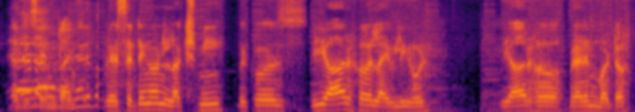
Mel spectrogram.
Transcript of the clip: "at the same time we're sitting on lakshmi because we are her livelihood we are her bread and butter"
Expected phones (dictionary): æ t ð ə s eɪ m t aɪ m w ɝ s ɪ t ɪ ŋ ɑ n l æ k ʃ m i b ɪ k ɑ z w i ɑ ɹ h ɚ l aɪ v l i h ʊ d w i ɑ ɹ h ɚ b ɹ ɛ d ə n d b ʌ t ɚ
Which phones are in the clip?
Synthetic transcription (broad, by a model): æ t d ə s eɪ m t aɪ m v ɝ s ɪ t ɪ ŋ ɑ n l æ k ʃ m i b ɪ k ɑ z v i ɑ ɹ h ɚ l aɪ v l i h ʊ d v i ɑ ɹ h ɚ b ɹ ɛ d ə n b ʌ t ɚ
